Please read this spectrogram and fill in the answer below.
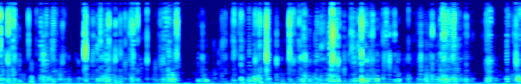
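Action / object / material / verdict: scrape / plastic-wrapped pocket tissue pack / plastic film / none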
